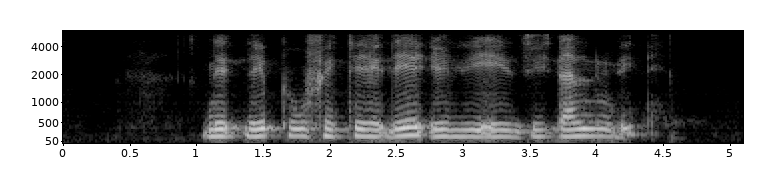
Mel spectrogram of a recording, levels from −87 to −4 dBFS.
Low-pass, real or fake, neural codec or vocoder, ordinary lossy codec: 5.4 kHz; fake; codec, 24 kHz, 1 kbps, SNAC; AAC, 48 kbps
